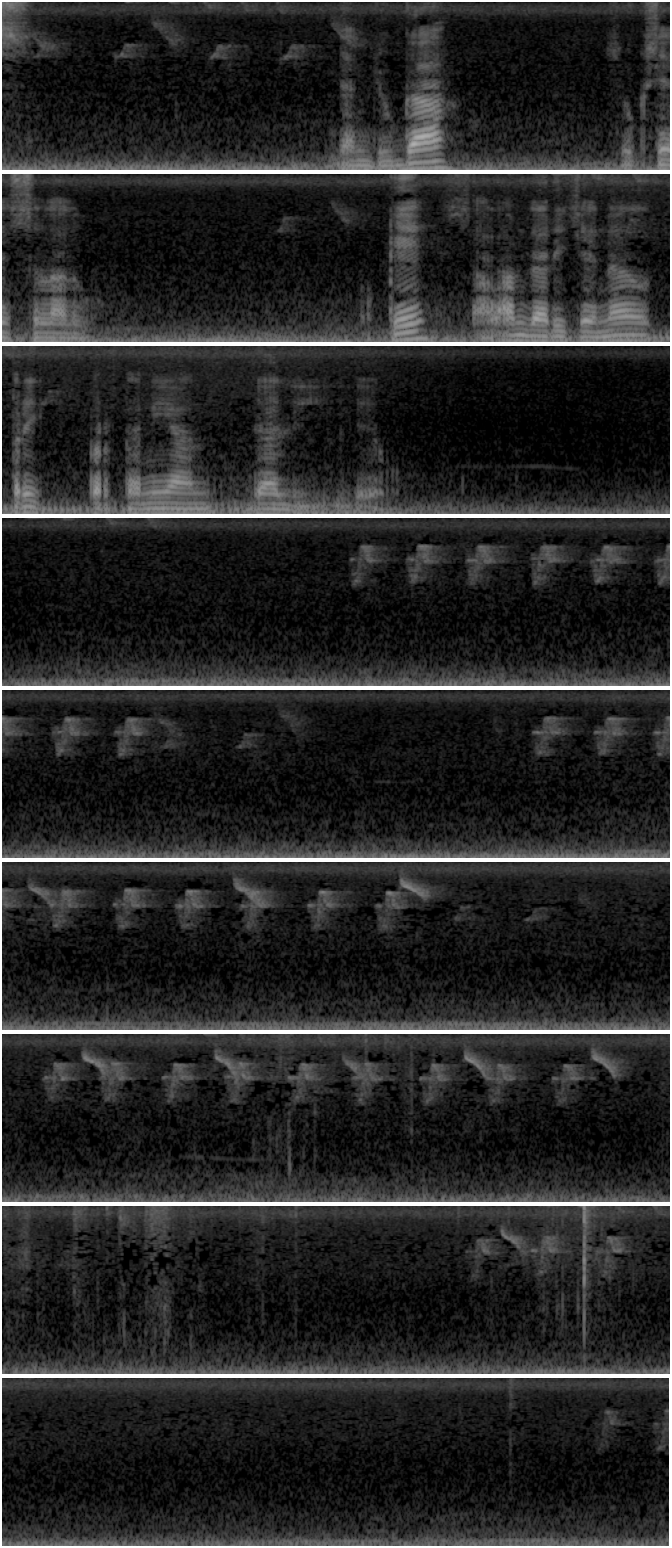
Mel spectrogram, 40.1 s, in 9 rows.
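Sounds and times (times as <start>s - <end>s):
faint clicks: 34.2s - 35.4s.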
